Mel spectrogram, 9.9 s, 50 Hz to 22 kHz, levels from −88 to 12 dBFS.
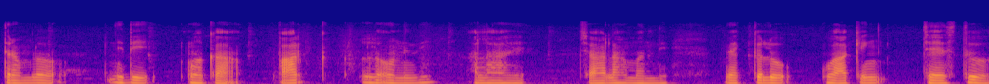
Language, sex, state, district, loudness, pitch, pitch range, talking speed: Telugu, male, Andhra Pradesh, Sri Satya Sai, -23 LUFS, 120 Hz, 115-130 Hz, 60 wpm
